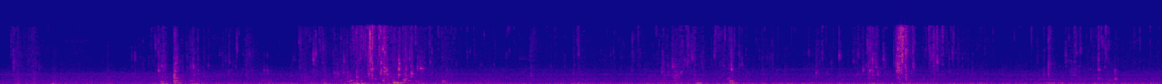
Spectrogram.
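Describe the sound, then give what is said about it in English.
Water laps gently against a pontoon boat idling on a lake in Park City, making soft, irregular splashes and drips over a steady low wash. “That's the sound of a pontoon boat hanging out on a lake.”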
